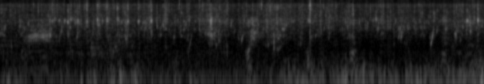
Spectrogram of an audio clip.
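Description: Hands splashing and groping in shallow muddy water, with small irregular splashes and drips as a fish is pulled out of the water by hand.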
